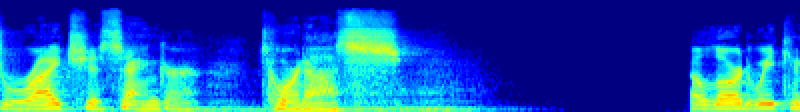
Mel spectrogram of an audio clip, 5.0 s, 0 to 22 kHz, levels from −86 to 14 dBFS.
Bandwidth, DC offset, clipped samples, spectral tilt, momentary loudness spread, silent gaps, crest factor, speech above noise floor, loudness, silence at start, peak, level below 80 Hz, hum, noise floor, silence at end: 15 kHz; under 0.1%; under 0.1%; -5 dB/octave; 21 LU; 4.11-4.17 s; 20 dB; 66 dB; -20 LUFS; 0 s; -2 dBFS; -66 dBFS; none; -86 dBFS; 0 s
